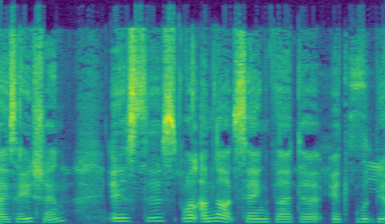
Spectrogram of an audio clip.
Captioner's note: speaking French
